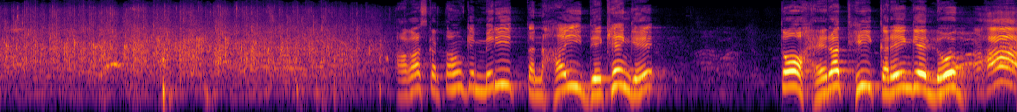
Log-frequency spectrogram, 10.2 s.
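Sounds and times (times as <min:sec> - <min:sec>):
audience applause welcoming the poet: 0:00.0 - 0:04.0
speech: 0:04.0 - 0:06.6, 0:07.8 - 0:10.0.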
